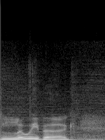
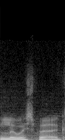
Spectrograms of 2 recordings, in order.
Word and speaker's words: Louisbourg: Now, you will notice in this video we we're referring to it as Louisburg. We've since learned that that was wrong and it should be pronounced Lewisburg, so we're sorry about that.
